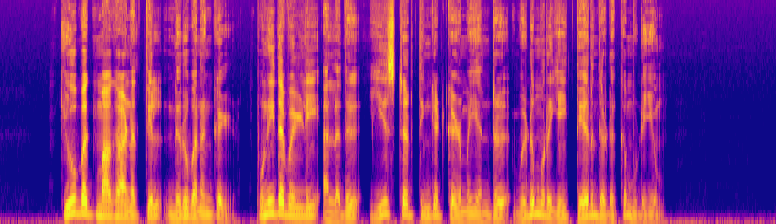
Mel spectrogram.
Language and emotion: Tamil, neutral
